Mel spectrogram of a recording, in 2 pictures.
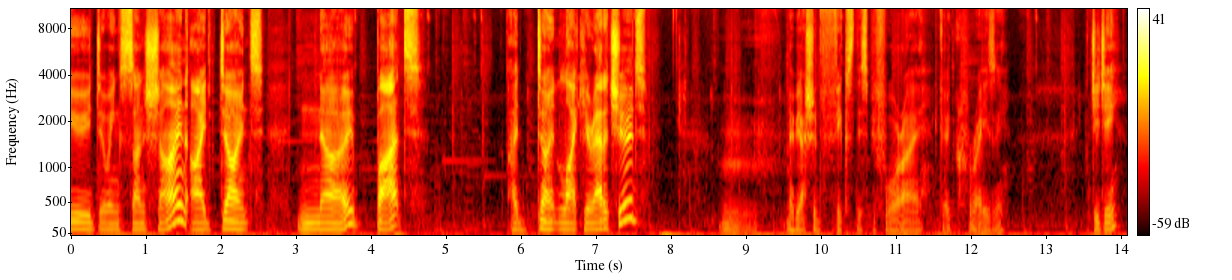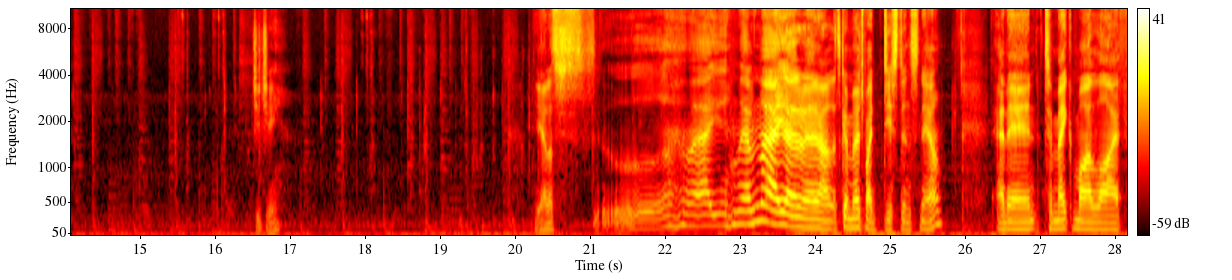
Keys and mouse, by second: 0.9 2, 2.4 3, 3.3 click, 5.0 click, 5.7 click, 6.4 click, 7.1-8.1 alt+drag, 9.1 click, 9.5 2, 9.8-11.1 drag, 11.1 1, 11.2 click, 12.4 click, 13.0 g, 14.1 g, 15.9 g, 18.6 shift+middle click, 19.9 Tab, 20.0 middle click, 21.1-22.2 middle drag, 22.2 click, 22.9 Tab, 23.1 a, 23.9 m, 25.2 click, 25.7 2.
